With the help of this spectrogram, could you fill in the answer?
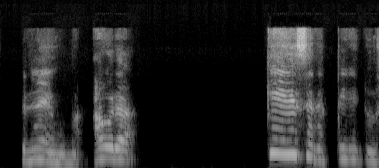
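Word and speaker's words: pneuma: Neuma se escribe con P. Neuma.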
